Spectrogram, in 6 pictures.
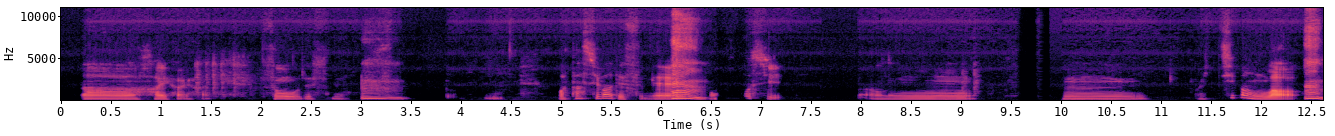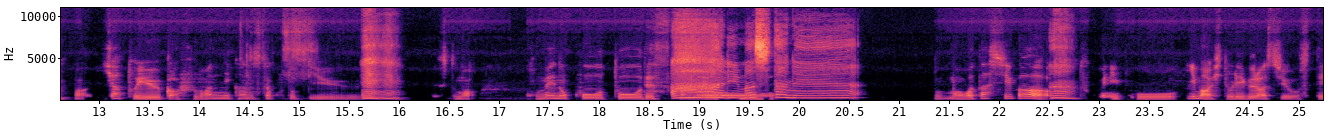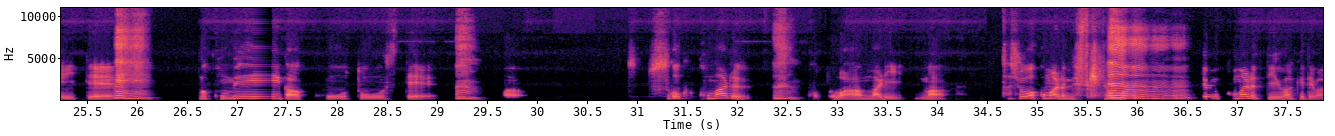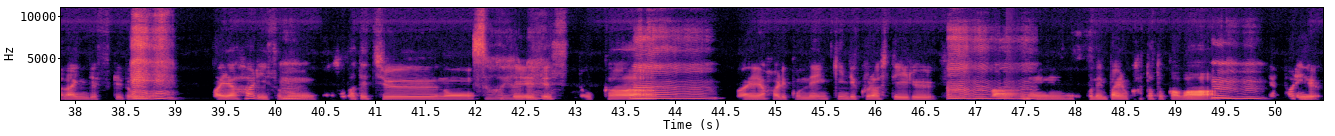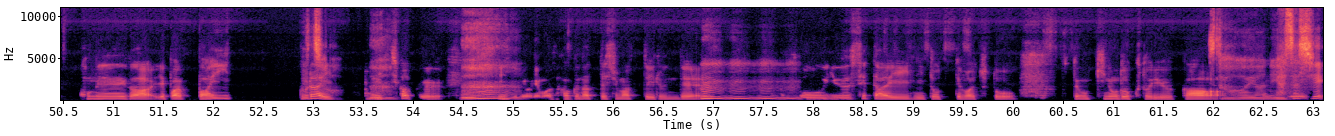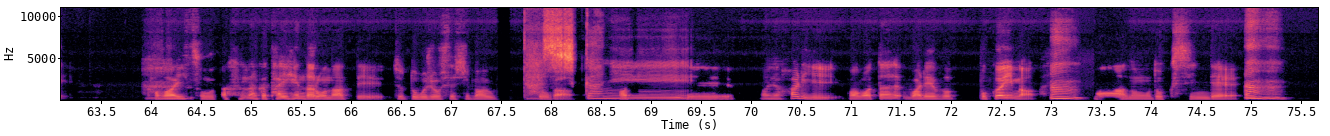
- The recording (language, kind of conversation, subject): Japanese, unstructured, 最近のニュースで、いちばん嫌だと感じた出来事は何ですか？
- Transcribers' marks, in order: distorted speech; other background noise; laughing while speaking: "ですけど"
